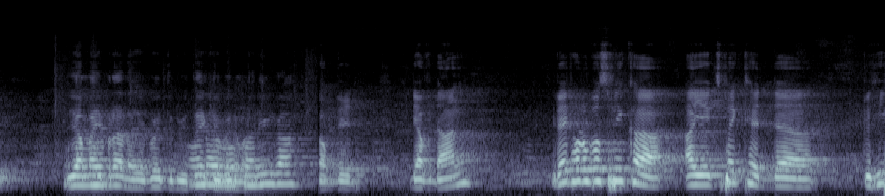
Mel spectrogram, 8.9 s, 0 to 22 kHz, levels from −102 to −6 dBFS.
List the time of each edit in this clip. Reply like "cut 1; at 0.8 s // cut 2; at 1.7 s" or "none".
cut 1; at 3.2 s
